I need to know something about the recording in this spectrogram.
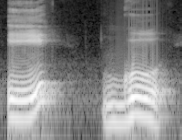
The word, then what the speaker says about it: egoísmo: Ao fazer a separação de egoísmo, eu tenho egoísmo. A sílaba tônica é a penúltima.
